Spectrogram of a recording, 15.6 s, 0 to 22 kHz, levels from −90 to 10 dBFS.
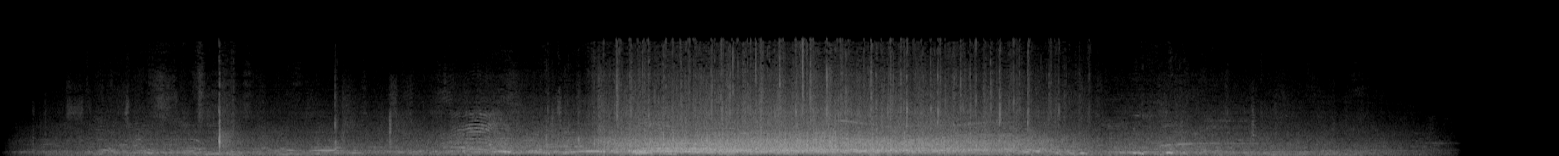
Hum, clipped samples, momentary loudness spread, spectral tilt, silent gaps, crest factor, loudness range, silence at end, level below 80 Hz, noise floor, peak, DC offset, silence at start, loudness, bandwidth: none; under 0.1%; 19 LU; -1.5 dB/octave; none; 22 dB; 16 LU; 1.45 s; -74 dBFS; -61 dBFS; -12 dBFS; under 0.1%; 0.3 s; -31 LUFS; 17 kHz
